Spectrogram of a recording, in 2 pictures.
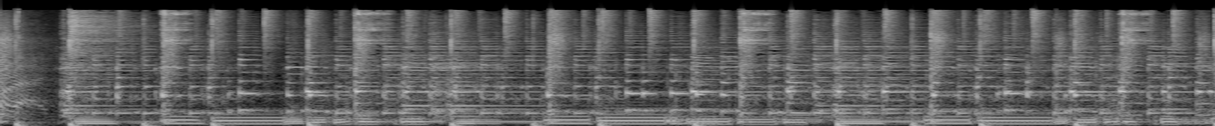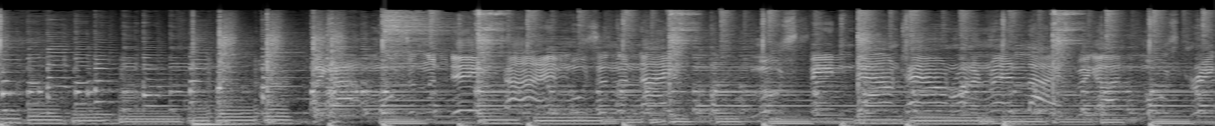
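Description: A band playing an instrumental break: banjo picking over a drum kit keeping a steady beat and a moving bass line.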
